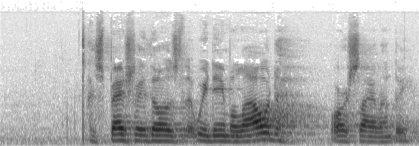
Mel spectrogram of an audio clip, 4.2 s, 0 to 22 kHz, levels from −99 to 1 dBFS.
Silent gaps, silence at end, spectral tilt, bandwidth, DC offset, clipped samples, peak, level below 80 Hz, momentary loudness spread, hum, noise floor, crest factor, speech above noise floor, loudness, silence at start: none; 0 s; -5 dB/octave; 16 kHz; under 0.1%; under 0.1%; -2 dBFS; -66 dBFS; 15 LU; none; -53 dBFS; 20 dB; 32 dB; -22 LUFS; 0.8 s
